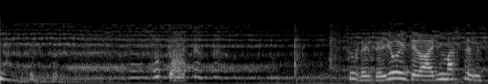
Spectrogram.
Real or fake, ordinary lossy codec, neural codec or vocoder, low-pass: fake; none; codec, 16 kHz, 8 kbps, FunCodec, trained on LibriTTS, 25 frames a second; 7.2 kHz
